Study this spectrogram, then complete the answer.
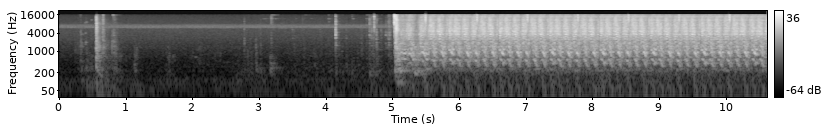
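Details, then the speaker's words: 1985 Ford F-150, 300 inline-six, 240,000 miles, first restart after replacing the exploded cam gear: even, fast cranking about four turns per second that never fires, same no-start as when it died; spark checked next. "let's crank her over see what happens hmm doing much of what it did when i first got the thing home not start"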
